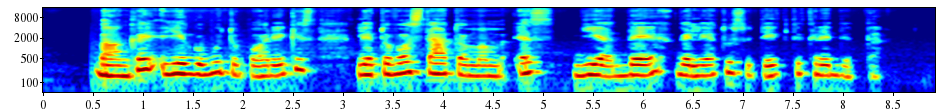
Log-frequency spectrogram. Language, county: Lithuanian, Alytus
